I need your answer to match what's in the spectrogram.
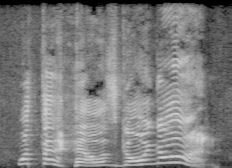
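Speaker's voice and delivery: high, loud incredulous outburst; baffled exclamation; exasperated bewilderment. Acted. Margot being rescued unwillingly, baffled outburst.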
